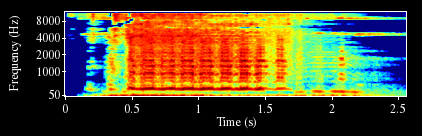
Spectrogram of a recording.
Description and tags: Motor, Small, Electric Eraser
Motor sound of some electric eraser while shaking my hand.
Noise cancelled with Adobe Audition.
I used this sound for
electric, electric-eraser, engine, machine, machinery, motor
